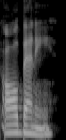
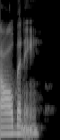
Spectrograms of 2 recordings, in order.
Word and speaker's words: Albany: Oh, somebody's like, you pronounce it all Benny, not Albany.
